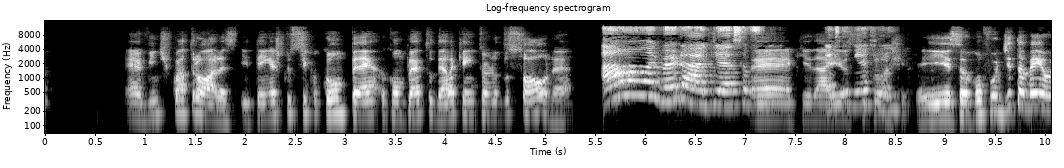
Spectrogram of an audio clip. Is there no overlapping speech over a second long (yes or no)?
no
